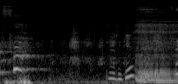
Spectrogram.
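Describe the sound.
A person imitates a dog barking, giving a few short, gruff 'ruff' barks, one early and then a quick burst near the end, the voice moderately loud with a panting, yappy quality.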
